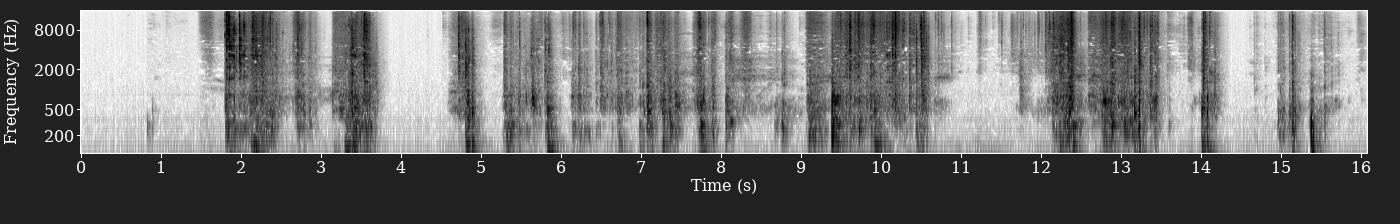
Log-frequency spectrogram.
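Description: A thin clear plastic parts bag crinkling and plastic model-kit parts trees rattling as hands rummage through a kit box, in irregular bursts starting about a second and a half in.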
